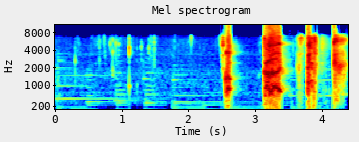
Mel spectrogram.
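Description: A man coughs and sputters sharply three times, starting about two and a half seconds in, the loudest in the middle, reacting to a mouthful of overly spicy tteokbokki. Faint background music plays underneath.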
